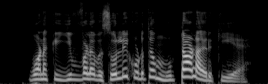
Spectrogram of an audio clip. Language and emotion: Tamil, angry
